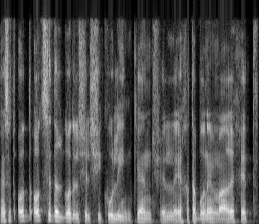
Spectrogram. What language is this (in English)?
Hebrew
